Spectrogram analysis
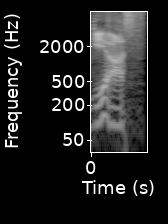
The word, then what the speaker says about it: Geass: i stopped watching it it's not pronounced geese no i'm pretty sure it's geass hello thresh oh code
